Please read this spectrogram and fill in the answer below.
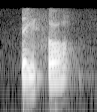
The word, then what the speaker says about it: Stacil: Basil. – How do you spell it? – S-T-A-C-I-L. It's like Stacy, but no Y.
